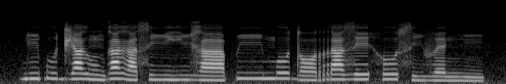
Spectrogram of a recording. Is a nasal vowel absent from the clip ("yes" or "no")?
no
